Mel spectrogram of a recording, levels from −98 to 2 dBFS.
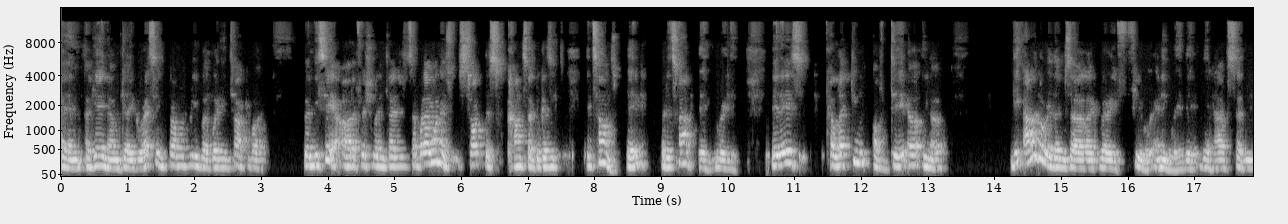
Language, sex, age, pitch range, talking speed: English, male, 60-79, 145-190 Hz, 170 wpm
